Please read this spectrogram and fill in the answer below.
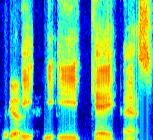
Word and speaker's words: Deaxz: Well, I usually just say DEAXZ now. That's perfect. Like, say DEAXZ, and I'll even spell it like if I'm adding you, I always just DEEKS. I'm like, yes, yeah. That's the way. That is the correct way that's the correct way to pronounce the made up word that is my name.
